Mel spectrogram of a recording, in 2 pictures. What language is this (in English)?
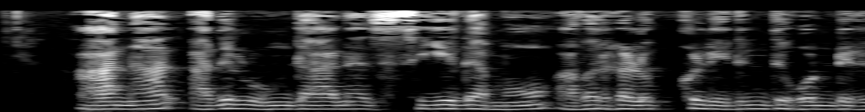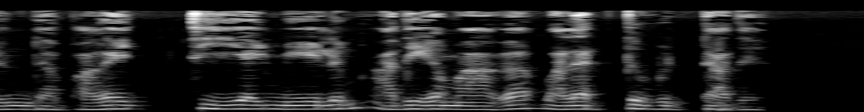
Tamil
